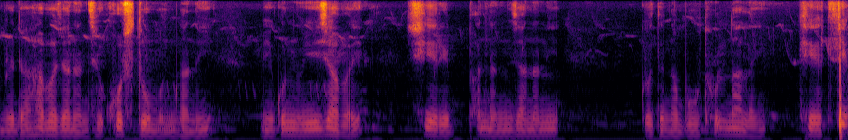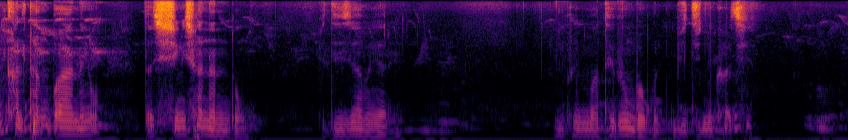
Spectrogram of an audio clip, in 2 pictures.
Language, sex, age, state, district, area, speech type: Bodo, female, 60+, Assam, Udalguri, rural, spontaneous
